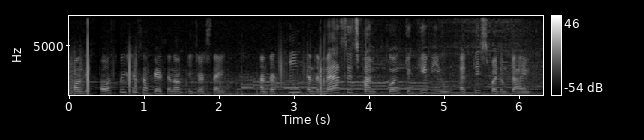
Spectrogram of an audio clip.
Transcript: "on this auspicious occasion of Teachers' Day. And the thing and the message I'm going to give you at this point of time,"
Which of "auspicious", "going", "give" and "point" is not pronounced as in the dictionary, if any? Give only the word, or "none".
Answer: none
